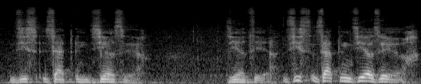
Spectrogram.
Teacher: the THs became a Z sound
